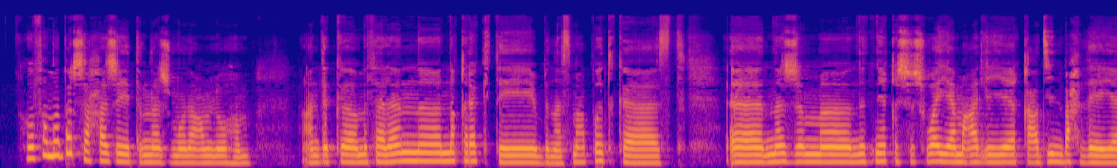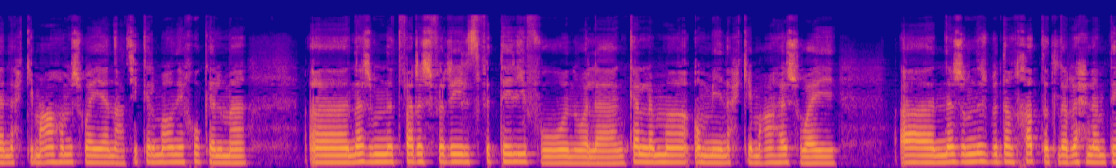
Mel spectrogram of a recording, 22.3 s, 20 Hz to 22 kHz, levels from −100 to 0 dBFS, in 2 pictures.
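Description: From start to end the speech carries plainly audible HE-AAC compression damage, likely from a low-bitrate stream around 20 kbps. The treble is synthesised by copying lower bands upward, so s sounds turn gritty and lispy rather than simply dull. There is nothing above about 14.9 kHz.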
